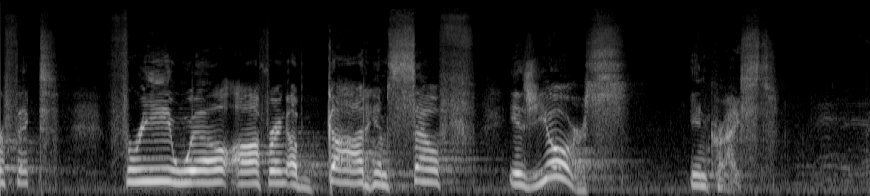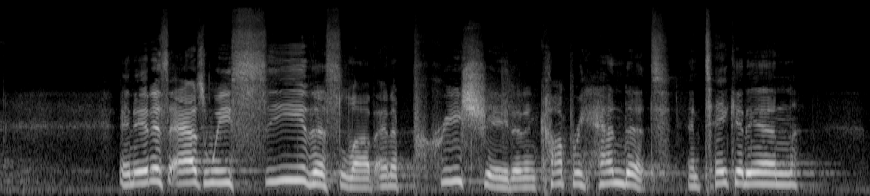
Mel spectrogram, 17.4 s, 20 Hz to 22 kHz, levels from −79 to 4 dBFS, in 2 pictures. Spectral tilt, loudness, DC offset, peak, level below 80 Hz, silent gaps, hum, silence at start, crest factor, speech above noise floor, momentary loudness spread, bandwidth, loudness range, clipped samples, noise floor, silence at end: -5.5 dB/octave; -20 LUFS; under 0.1%; -2 dBFS; -64 dBFS; none; none; 0 s; 18 dB; 34 dB; 16 LU; 17 kHz; 11 LU; under 0.1%; -54 dBFS; 0.55 s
